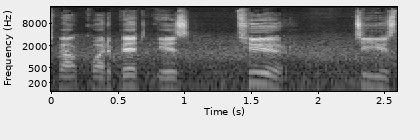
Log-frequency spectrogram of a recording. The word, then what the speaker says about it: Týr: quite a bit is T to use the Old Norse reconstructive pronunciation of his name for more about that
